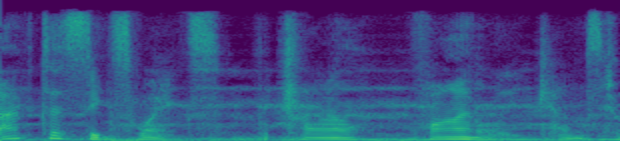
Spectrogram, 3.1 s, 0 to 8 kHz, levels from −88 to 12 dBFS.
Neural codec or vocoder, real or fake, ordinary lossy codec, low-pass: codec, 16 kHz, 2 kbps, FreqCodec, larger model; fake; AAC, 48 kbps; 7.2 kHz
